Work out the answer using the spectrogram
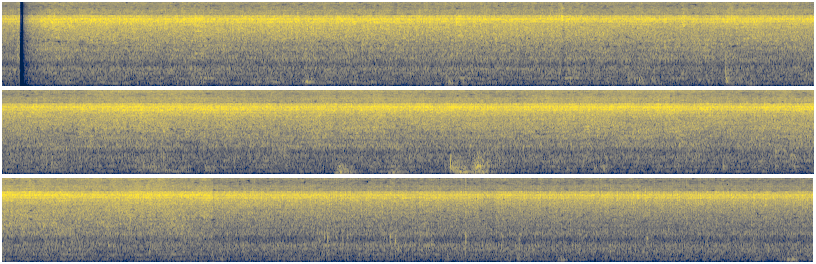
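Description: Chicken pieces sizzling as they fry in hot oil in a metal pan, a steady hiss.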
